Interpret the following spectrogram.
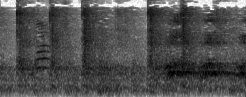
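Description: Folk dancers' feet stamping on a wooden floor, about two stamps a second, over a small folk band with accordion and drum playing the dance tune.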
